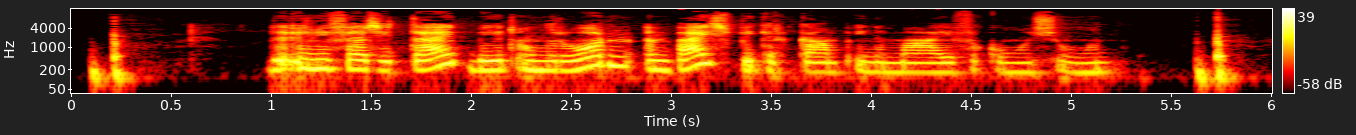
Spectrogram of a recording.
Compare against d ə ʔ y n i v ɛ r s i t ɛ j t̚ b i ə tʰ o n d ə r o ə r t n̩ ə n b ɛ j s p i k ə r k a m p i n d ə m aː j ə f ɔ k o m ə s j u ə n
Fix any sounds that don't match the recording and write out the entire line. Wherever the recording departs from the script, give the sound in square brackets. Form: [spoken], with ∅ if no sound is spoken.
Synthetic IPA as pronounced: d ə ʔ y n i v ɛ r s i t ɛ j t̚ b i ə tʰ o n d ə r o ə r [d] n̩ ə n b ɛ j s p i k ə r k a m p i n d ə m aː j ə f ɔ k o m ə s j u ə n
